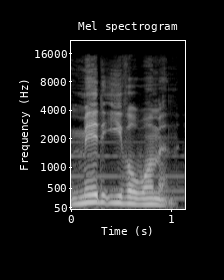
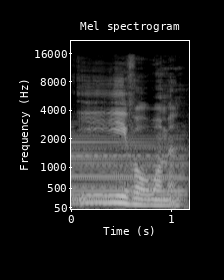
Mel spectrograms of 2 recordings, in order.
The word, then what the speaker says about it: Evil Woman: right quick question guys I used to think this song was called midevil woman right because if you hear the chorus evil there's an extra syllable up front you think it's like Med but it's not it's Evil Woman um so I'm wondering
